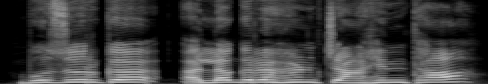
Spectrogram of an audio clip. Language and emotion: Sindhi, neutral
